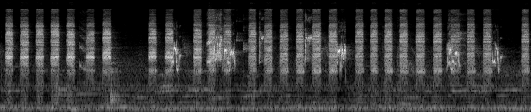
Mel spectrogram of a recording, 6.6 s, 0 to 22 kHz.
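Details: Baby budgerigars recorded on September 22, 2023: harsh, buzzy chirps repeated rapidly, about four to five per second, in a steady unbroken series with faint low tones underneath.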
